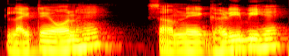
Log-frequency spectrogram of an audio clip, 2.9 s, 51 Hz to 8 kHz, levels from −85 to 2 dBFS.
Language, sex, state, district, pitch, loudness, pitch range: Hindi, male, Rajasthan, Jaipur, 105 Hz, -15 LUFS, 90-125 Hz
